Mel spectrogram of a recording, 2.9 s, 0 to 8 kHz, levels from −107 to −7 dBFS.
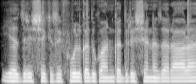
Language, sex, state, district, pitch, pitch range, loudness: Hindi, male, Jharkhand, Ranchi, 125 Hz, 125-130 Hz, -16 LUFS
